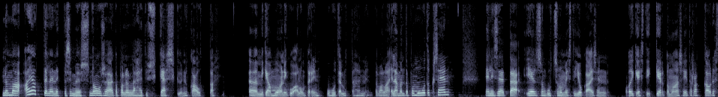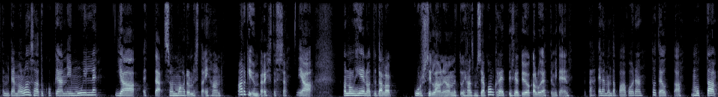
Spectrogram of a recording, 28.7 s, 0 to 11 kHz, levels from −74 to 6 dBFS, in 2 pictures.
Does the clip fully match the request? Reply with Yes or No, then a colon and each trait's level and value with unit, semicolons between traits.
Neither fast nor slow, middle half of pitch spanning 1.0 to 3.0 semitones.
Yes: average, 140 wpm; narrow, 2.6 semitones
